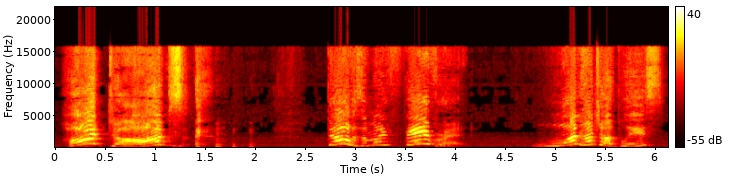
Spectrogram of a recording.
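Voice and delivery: loud, high, delighted exclaiming; excited monster. A narrator's reading. Monster finding his favorite food, loud excitement. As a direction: burst out loudly with greedy delight. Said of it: "See how excited he is?".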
